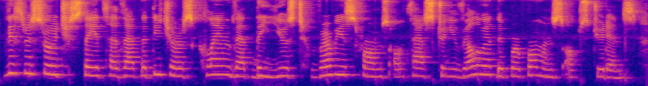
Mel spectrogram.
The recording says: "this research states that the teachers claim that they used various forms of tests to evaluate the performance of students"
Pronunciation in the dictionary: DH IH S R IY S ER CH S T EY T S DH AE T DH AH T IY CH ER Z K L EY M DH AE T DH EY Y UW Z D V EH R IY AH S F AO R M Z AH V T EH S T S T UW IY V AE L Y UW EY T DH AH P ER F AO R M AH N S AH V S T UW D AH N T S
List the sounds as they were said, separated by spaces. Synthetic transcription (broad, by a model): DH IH S R IY S ER CH S T EY T S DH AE T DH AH T IY CH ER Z K L EY M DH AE T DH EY Y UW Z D V EH R IY AH S F AO R M S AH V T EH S S T UW IY V AE L Y UW EY T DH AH P ER F AO R M AH N S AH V S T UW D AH N T S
